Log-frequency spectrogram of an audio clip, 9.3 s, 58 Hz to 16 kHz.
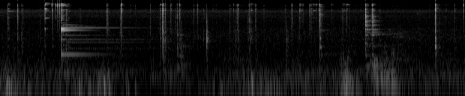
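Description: A 9/16 wrench clinking on the alternator bracket bolt as it is tightened: a string of irregular metal taps and clicks, one ringing on briefly about a second in.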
